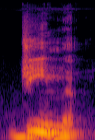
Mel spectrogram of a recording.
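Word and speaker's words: جيم: it will be J Will pronounce it as G gim gim and it's provide or pronounced like g g okay same also for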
